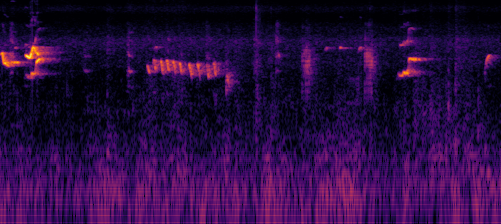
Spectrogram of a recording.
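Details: Black-naped oriole singing hard, used to draw other birds into song: a loud sharp chirp, then a steady buzzy trill, then spaced high slurred notes and a final upward whistle.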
